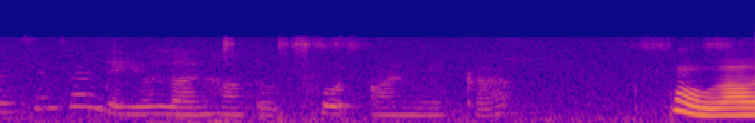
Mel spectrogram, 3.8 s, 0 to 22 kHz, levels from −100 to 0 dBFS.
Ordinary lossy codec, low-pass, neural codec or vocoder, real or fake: Opus, 64 kbps; 7.2 kHz; none; real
